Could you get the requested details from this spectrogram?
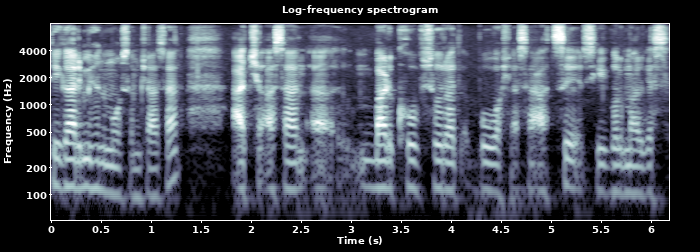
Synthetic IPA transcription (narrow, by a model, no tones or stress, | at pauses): t̪iɡɐɾmiɦund̪moːsɐmt͡ʃʰiɐsaːnɐ̰t͡ʃʰɐʔɐ̰saːnbɐɽkʰuːbsuːɾɐt̪puːʋɐt͡ʃʰɐsaːnʔɐ̰t͡sʰɨɾsiɡʊlmɐɾɡɐs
